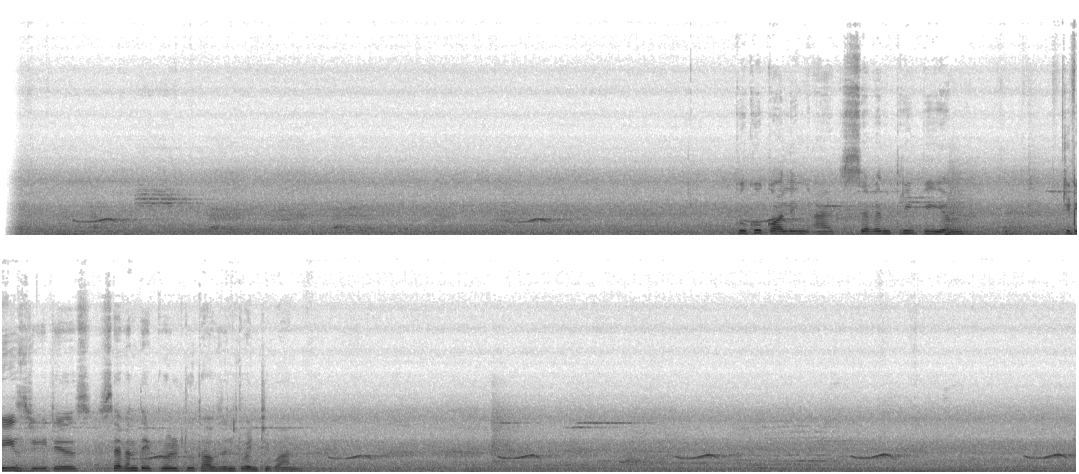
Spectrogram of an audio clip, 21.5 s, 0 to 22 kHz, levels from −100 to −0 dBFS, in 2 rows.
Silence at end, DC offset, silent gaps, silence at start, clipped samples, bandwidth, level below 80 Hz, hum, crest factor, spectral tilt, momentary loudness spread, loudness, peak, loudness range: 0 s; 0.1%; none; 0.1 s; under 0.1%; 17.5 kHz; -60 dBFS; none; 22 dB; -5.5 dB/octave; 14 LU; -30 LUFS; -8 dBFS; 11 LU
